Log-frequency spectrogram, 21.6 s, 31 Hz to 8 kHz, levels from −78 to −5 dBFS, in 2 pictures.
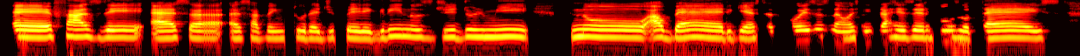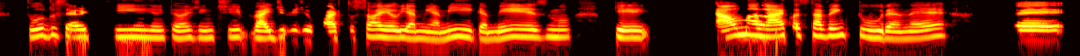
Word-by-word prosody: eh, 200 Hz, 0 st, +7 dB
fazer 200 Hz, -2 st, +2 dB
essa 185 Hz, 0 st, +2 dB
essa 180 Hz, +1 st, -5 dB
aventura 180 Hz, 0 st, -6 dB
de 180 Hz, +2 st, -12 dB
peregrinos, 195 Hz, +3 st, -4 dB
de 205 Hz, +3 st, -7 dB
dormir 210 Hz, +1 st, -3 dB, 0.4 s
no 205 Hz, -2 st, 0 dB
albergue, 195 Hz, -1 st, +1 dB
essas 180 Hz, 0 st, -4 dB
coisas 200 Hz, +3 st, -4 dB
não, 175 Hz, -, -3 dB
a -, -, -2 dB
gente 185 Hz, 0 st, -12 dB
já 190 Hz, -, +1 dB
reservou 195 Hz, -1 st, -3 dB
os 195 Hz, -, -7 dB
hotéis, 185 Hz, 0 st, 0 dB, 0.4 s
tudo 225 Hz, +4 st, -2 dB
certinho, 210 Hz, -2 st, -4 dB
então 195 Hz, 0 st, -6 dB
a 190 Hz, +1 st, -3 dB
gente 195 Hz, +2 st, -8 dB
vai 190 Hz, -1 st, +4 dB
dividir 395 Hz, -, -6 dB
o 390 Hz, -, -7 dB
quarto 185 Hz, +1 st, +3 dB
só 215 Hz, +1 st, -1 dB
eu 200 Hz, -2 st, +3 dB
e 195 Hz, 0 st, +1 dB
a 180 Hz, -, +3 dB
minha 175 Hz, -2 st, -4 dB
amiga 195 Hz, 0 st, -3 dB
mesmo, 210 Hz, +3 st, -2 dB, 0.3 s
porque 195 Hz, -2 st, 0 dB, 0.7 s
calma 260 Hz, +2 st, +7 dB
lá 220 Hz, +2 st, +8 dB
com 260 Hz, -, -6 dB
essa 245 Hz, 0 st, -1 dB
aventura, 225 Hz, -6 st, -1 dB
né, 190 Hz, +7 st, -2 dB, 0.7 s
eh 200 Hz, 0 st, +5 dB
200 Hz, 120 wpm, -23 LUFS, 185-210 Hz, 0.7 s, lá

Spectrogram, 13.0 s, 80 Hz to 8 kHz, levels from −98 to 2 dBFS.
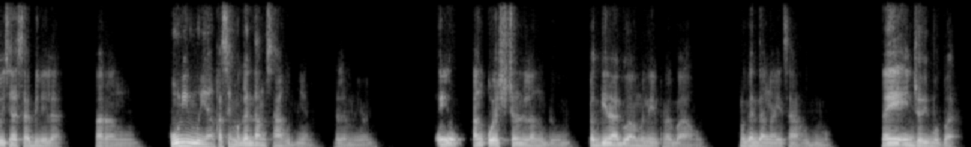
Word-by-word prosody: yung -, -, -6 dB
sinasabi 95 Hz, -2 st, -1 dB
nila, 85 Hz, -2 st, -6 dB, 0.4 s
parang, 85 Hz, -1 st, -8 dB, 0.4 s
"Kunin 175 Hz, +4 st, +7 dB
mo 160 Hz, -, +7 dB
yan 140 Hz, -2 st, -1 dB
kasi 125 Hz, 0 st, -3 dB
maganda 110 Hz, -1 st, +2 dB
ang 105 Hz, -, -3 dB
sahod 90 Hz, -5 st, -7 dB
nyan," 80 Hz, -1 st, -14 dB, 0.3 s
alam 80 Hz, -1 st, -10 dB
mo 75 Hz, 0 st, -13 dB
yun? 80 Hz, -, -18 dB, 0.9 s
Ayun, 120 Hz, -5 st, +5 dB, 0.2 s
ang 110 Hz, +1 st, 0 dB
question 115 Hz, -2 st, +2 dB
lang 95 Hz, -3 st, -5 dB
dun, 80 Hz, +1 st, -14 dB, 0.2 s
pag 100 Hz, -1 st, 0 dB
ginagawa 100 Hz, -3 st, +2 dB
mo 95 Hz, -, -6 dB
na 90 Hz, -1 st, -6 dB
yung 85 Hz, -, -12 dB
trabaho, 80 Hz, -3 st, -10 dB, 0.5 s
maganda 90 Hz, 0 st, -1 dB
nga 85 Hz, -, -5 dB
yung 85 Hz, 0 st, -8 dB
sahod 80 Hz, 0 st, -10 dB
mo, 75 Hz, 0 st, -16 dB, 0.6 s
na 105 Hz, +2 st, +4 dB
e-enjoy 100 Hz, -4 st, +4 dB
mo 85 Hz, -1 st, -4 dB
ba? 85 Hz, +1 st, -9 dB
90 Hz, 160 wpm, -23 LUFS, 80-105 Hz, 0.9 s, Kunin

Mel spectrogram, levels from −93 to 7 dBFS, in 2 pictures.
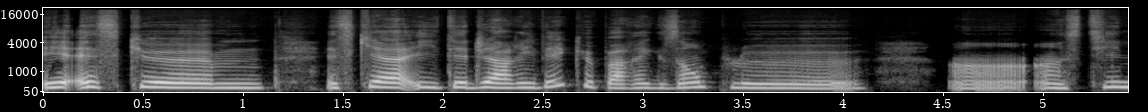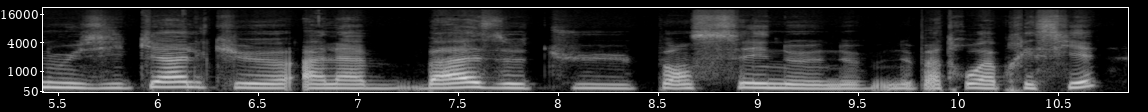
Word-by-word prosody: Et 220 Hz, +2 st, +6 dB
est-ce 235 Hz, 0 st, +5 dB
que, 255 Hz, -, -1 dB
hem, 205 Hz, -3 st, +5 dB, 0.3 s
est-ce 205 Hz, 0 st, -3 dB
qu'il 255 Hz, -, +4 dB
y -, -, +7 dB
a 225 Hz, -1 st, +7 dB
il 225 Hz, -, 0 dB
t'est 230 Hz, +2 st, +2 dB
déjà 220 Hz, +1 st, +5 dB
arrivé 220 Hz, +8 st, +1 dB
que, 275 Hz, -7 st, -5 dB
par 195 Hz, -3 st, -1 dB
exemple, 210 Hz, +3 st, -2 dB
heu, 190 Hz, -2 st, -1 dB, 0.4 s
un -, -, -5 dB
un 200 Hz, -2 st, -2 dB
style 240 Hz, +5 st, -2 dB
musical 220 Hz, +3 st, 0 dB
que, 200 Hz, -2 st, -2 dB
à 190 Hz, 0 st, 0 dB
la 185 Hz, -1 st, -1 dB
base, 200 Hz, +4 st, +2 dB
heu, 200 Hz, -1 st, 0 dB
tu 190 Hz, -3 st, -9 dB
pensais 200 Hz, +3 st, -1 dB
ne 185 Hz, -3 st, -1 dB
ne 175 Hz, +1 st, -5 dB
ne 180 Hz, +1 st, -8 dB
pas -, -, -5 dB
trop 200 Hz, +2 st, -3 dB
apprécier, 190 Hz, -, -3 dB
200 Hz, 180 wpm, -19 LUFS, 190-225 Hz, 0.4 s, y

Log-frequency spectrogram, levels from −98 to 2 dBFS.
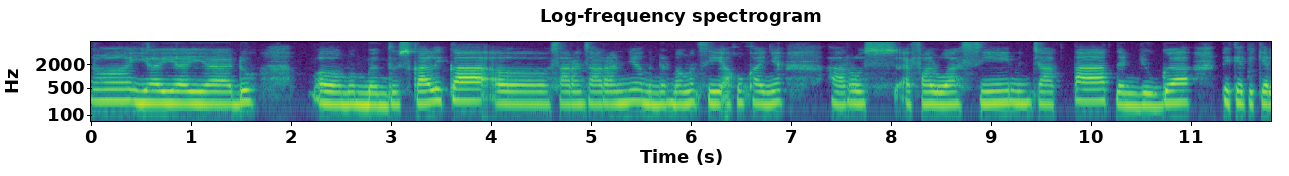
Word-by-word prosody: Oh, 235 Hz, 0 st, -2 dB
iya 220 Hz, -1 st, +1 dB
iya 210 Hz, 0 st, +3 dB, 0.2 s
iya. 205 Hz, 0 st, +2 dB, 0.3 s
Aduh, 225 Hz, +3 st, +1 dB, 0.7 s
eee, 205 Hz, -2 st, +5 dB
membantu 190 Hz, -1 st, 0 dB
sekali 210 Hz, +2 st, +2 dB
Kak, 240 Hz, -1 st, +9 dB, 0.2 s
eee, 205 Hz, -1 st, +1 dB
saran-sarannya 205 Hz, +2 st, -3 dB
bener 200 Hz, +1 st, -3 dB
banget 205 Hz, +2 st, -3 dB
sih, 205 Hz, -1 st, +1 dB
aku 220 Hz, -, -7 dB
kayaknya 210 Hz, +2 st, -3 dB, 0.5 s
harus 210 Hz, +9 st, -3 dB
evaluasi 205 Hz, +1 st, -1 dB
mencatat 210 Hz, +3 st, +1 dB
dan 195 Hz, -1 st, 0 dB
juga 215 Hz, +5 st, +1 dB, 0.3 s
pikir-pikir 205 Hz, -3 st, -2 dB
205 Hz, 110 wpm, -18 LUFS, 200-220 Hz, 0.7 s, Kak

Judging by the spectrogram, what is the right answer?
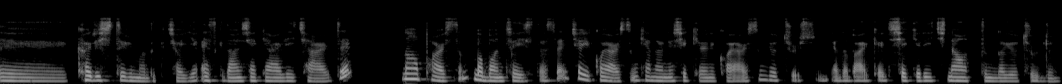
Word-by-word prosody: Eee, 160 Hz, -3 st, 0 dB
karıştırmadık 185 Hz, -6 st, +2 dB
çayı, 155 Hz, +3 st, -2 dB
eskiden 175 Hz, -3 st, 0 dB
şekerli 165 Hz, -1 st, +1 dB
içerdi. 150 Hz, -2 st, 0 dB, 0.5 s
Ne 255 Hz, -, +5 dB
yaparsın 220 Hz, -, +2 dB
baban 170 Hz, -6 st, +5 dB
çay 160 Hz, -1 st, 0 dB
istese? 170 Hz, -, -3 dB
Çayı 245 Hz, -9 st, +2 dB
koyarsın, 160 Hz, -2 st, +1 dB
kenarına 170 Hz, -4 st, 0 dB
şekerini 160 Hz, -2 st, -1 dB
koyarsın, 80 Hz, -, -2 dB
götürürsün 190 Hz, 0 st, -6 dB
ya -, -, -3 dB
da 90 Hz, -, -2 dB
belki 85 Hz, +1 st, -1 dB
hadi 90 Hz, -, -3 dB
şekeri 175 Hz, -1 st, +2 dB
içine 175 Hz, 0 st, +2 dB
attın 160 Hz, -2 st, -1 dB
da 150 Hz, -, -1 dB
götürdün. 150 Hz, -1 st, -5 dB
165 Hz, 145 wpm, -34 LUFS, 155-180 Hz, 0.5 s, Ne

